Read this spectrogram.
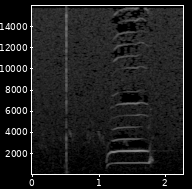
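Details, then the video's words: Little owl giving its call: one sustained, cat-like mewing note, rising at the start, steady through the middle and flicking upward at the end, preceded by a faint click. "Mochuelo llamando"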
